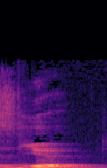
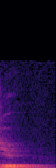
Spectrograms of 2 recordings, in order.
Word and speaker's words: yeux: Un oeil, un oeil, un ojo, pero decimos deux yeux, deux yeux.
